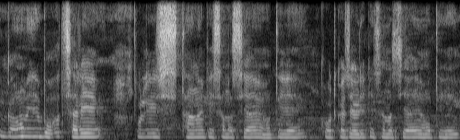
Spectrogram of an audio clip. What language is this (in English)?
Hindi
